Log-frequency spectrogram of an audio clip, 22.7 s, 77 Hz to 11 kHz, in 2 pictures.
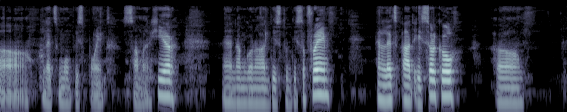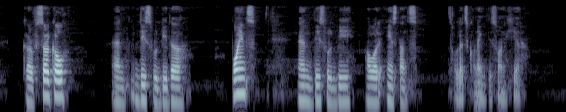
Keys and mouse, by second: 0.4 click, 1.2 click, 1.7 g, 2.9 click, 4.2 click, 5.1 g, 6.0 click, 7.4 click, 8.3 shift+a, 13.7-15.8 drag, 16.2 click, 17.9 middle click, 20.2-22.5 drag.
